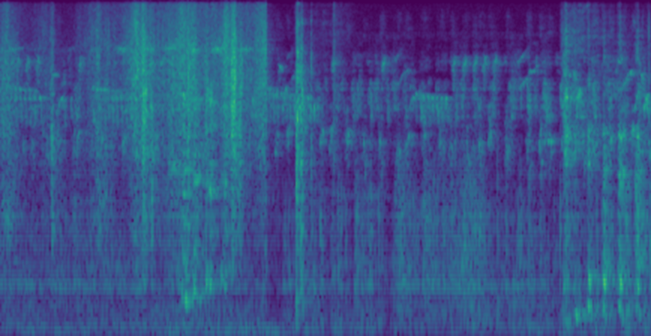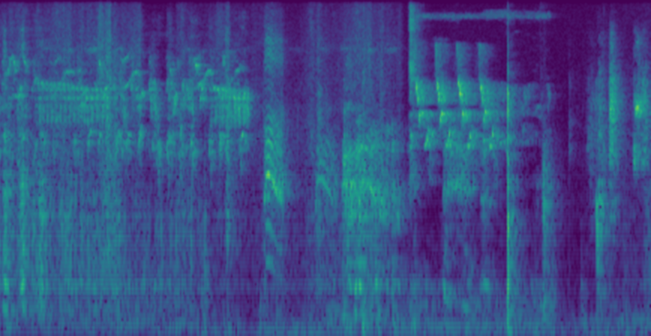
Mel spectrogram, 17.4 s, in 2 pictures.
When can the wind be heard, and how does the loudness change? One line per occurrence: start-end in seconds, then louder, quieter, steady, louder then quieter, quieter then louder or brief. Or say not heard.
0.0-17.3 louder then quieter.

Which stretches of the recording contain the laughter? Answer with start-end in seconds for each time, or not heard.
2.2-3.0, 7.5-9.3, 13.2-15.2.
